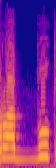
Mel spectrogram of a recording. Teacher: را پہ زبر ہے تو را کا حکم ہے تفخیم، ہم اسے بھاری آواز میں ادا کریں گے. با کی تشدید کا دھیان رہے.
